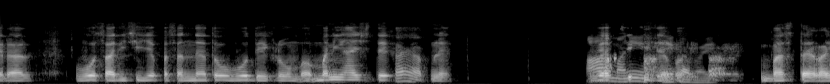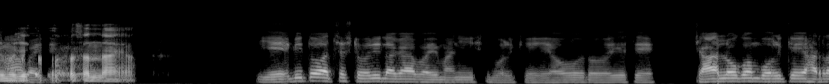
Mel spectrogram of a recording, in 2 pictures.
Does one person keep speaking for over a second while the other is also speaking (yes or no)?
yes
